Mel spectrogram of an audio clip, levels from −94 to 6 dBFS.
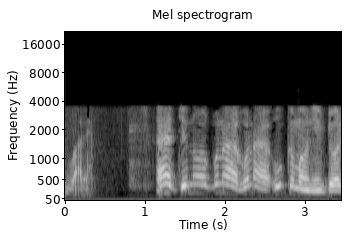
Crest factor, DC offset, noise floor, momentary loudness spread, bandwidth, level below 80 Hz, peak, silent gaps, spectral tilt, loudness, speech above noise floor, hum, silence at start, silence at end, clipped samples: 16 dB; 0.1%; -49 dBFS; 10 LU; 3.7 kHz; -72 dBFS; -4 dBFS; none; -8.5 dB/octave; -20 LUFS; 29 dB; none; 0 s; 0 s; under 0.1%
